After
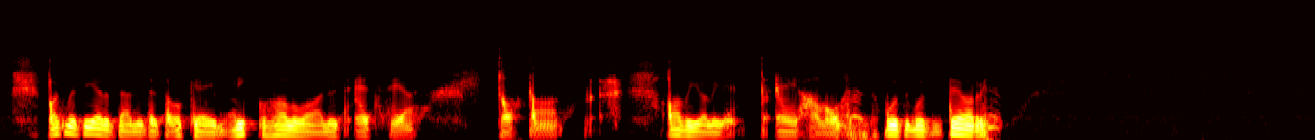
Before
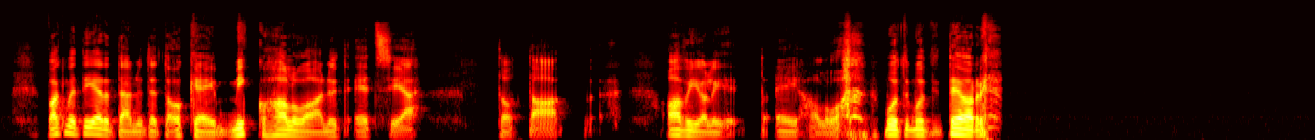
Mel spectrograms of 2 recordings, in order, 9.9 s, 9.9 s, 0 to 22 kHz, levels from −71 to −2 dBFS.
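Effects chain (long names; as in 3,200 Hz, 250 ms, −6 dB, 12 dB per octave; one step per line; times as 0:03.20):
envelope-controlled low-pass 340–2,900 Hz down, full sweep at −21 dBFS
level −1 dB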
